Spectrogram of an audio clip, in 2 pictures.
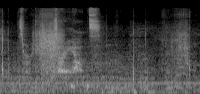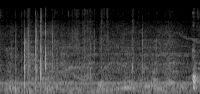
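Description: Homemade moon dough (flour mixed with baby oil) being crumbled and pressed by hand and worked with a fork in a plastic tub: soft rustling, then a few light clicks of the fork against the plastic around the middle. A steady low hum runs underneath.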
